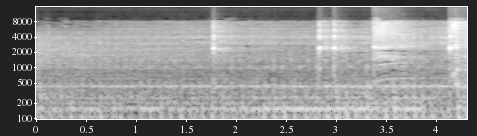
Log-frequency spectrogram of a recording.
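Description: Dramatic background music: a steady low drum rumble with sharp percussion strokes about two seconds in and again toward the end.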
